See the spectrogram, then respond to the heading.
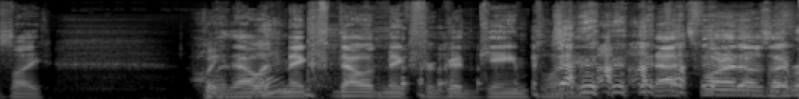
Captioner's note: laughter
